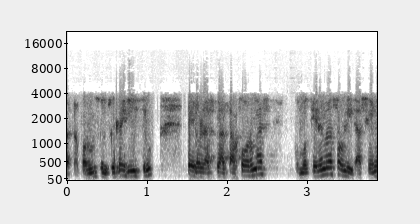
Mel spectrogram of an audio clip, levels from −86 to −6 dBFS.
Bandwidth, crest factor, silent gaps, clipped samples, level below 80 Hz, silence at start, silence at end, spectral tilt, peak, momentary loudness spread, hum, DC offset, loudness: 10 kHz; 14 dB; none; under 0.1%; -62 dBFS; 0 s; 0 s; -6 dB/octave; -4 dBFS; 6 LU; none; under 0.1%; -17 LUFS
